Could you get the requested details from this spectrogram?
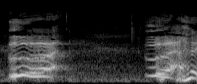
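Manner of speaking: high retching ugh sounds; mock gag like smelling rotten food; imitated gagging. Gordon smelling the rotten fridge food, hammed-up gag. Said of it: "He was going".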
